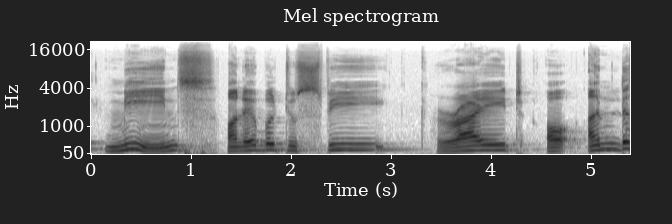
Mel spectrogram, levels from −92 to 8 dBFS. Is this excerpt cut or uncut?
uncut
